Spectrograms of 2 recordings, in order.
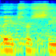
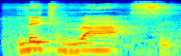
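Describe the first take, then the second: First: The third syllable has a weak, reduced vowel. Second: The third syllable has a full 'late' vowel. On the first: The speaker calls it right. "We said literacy because the A is weak" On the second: The speaker calls it wrong. "we didn't say late, late, literacy"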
